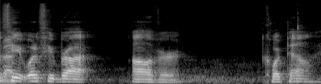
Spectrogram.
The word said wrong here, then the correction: Olivier: I think it's also Olivier, because there's two I's in it.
